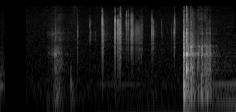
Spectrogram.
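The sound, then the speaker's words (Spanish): Dice rattle and clatter across a hard surface in a quick, irregular run of small clicks, ending with a louder burst of tumbling before a short low ring fades out. “Ahora lanzamos los dados y terminamos el programa con”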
